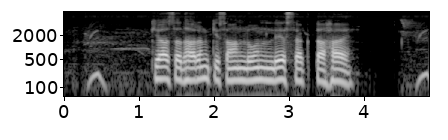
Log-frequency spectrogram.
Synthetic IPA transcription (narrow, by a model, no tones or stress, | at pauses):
kjaːsad̪ʱaːɾənkɪsaːnloːnleːsəkt̪aɦɛe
